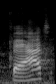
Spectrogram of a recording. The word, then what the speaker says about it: bat: Everybody, bat. All you have to do is open your mouth really wide.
